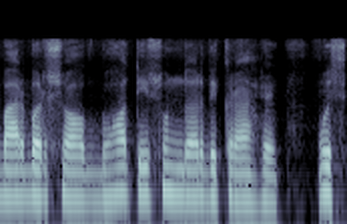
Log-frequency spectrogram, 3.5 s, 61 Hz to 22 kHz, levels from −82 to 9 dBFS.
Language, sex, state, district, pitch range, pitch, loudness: Hindi, male, Chhattisgarh, Raipur, 120-135 Hz, 130 Hz, -18 LUFS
